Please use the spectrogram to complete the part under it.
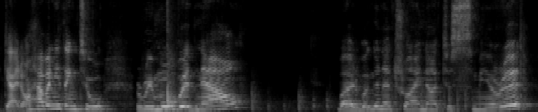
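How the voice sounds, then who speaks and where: A woman in her late thirties talks her viewers through her makeup at an unhurried, drawn-out pace. Her voice sits fairly high, and she sounds chatty and gushing, stumbling and restarting now and then. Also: a bit bright, a little hiss or hum. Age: 30s. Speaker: beauty vlogger. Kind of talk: casual makeup talk to viewers.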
